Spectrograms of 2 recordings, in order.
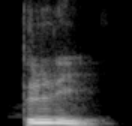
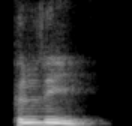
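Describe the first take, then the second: The two takes are said the same way.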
